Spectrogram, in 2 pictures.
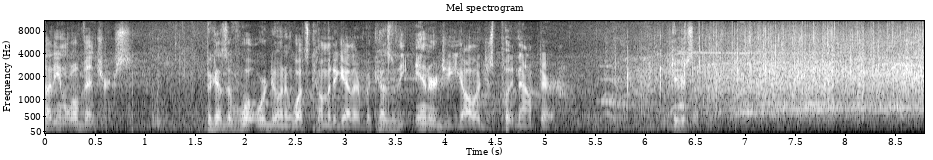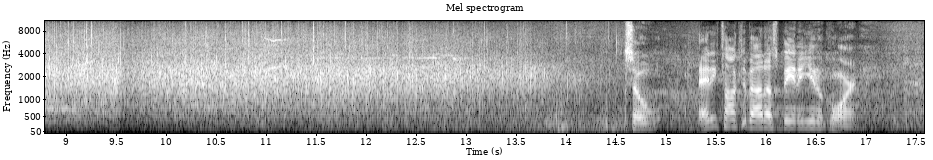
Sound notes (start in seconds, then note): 7.4 applause; 8.7 cheers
